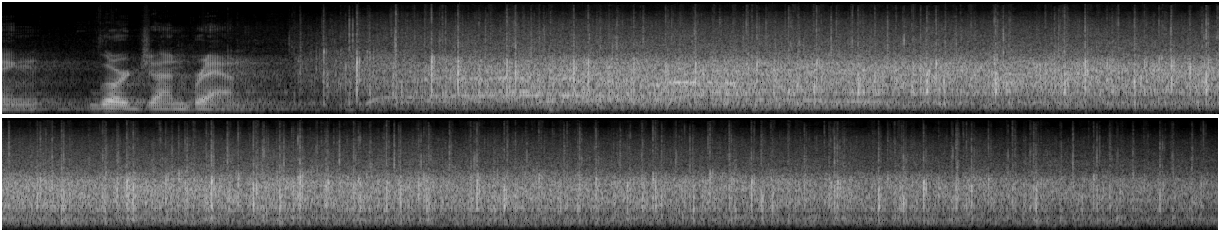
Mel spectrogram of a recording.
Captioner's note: applause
